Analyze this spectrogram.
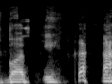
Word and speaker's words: Busky: I know who's playing bass on this Busky. You do. And it rhymes with Husky.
